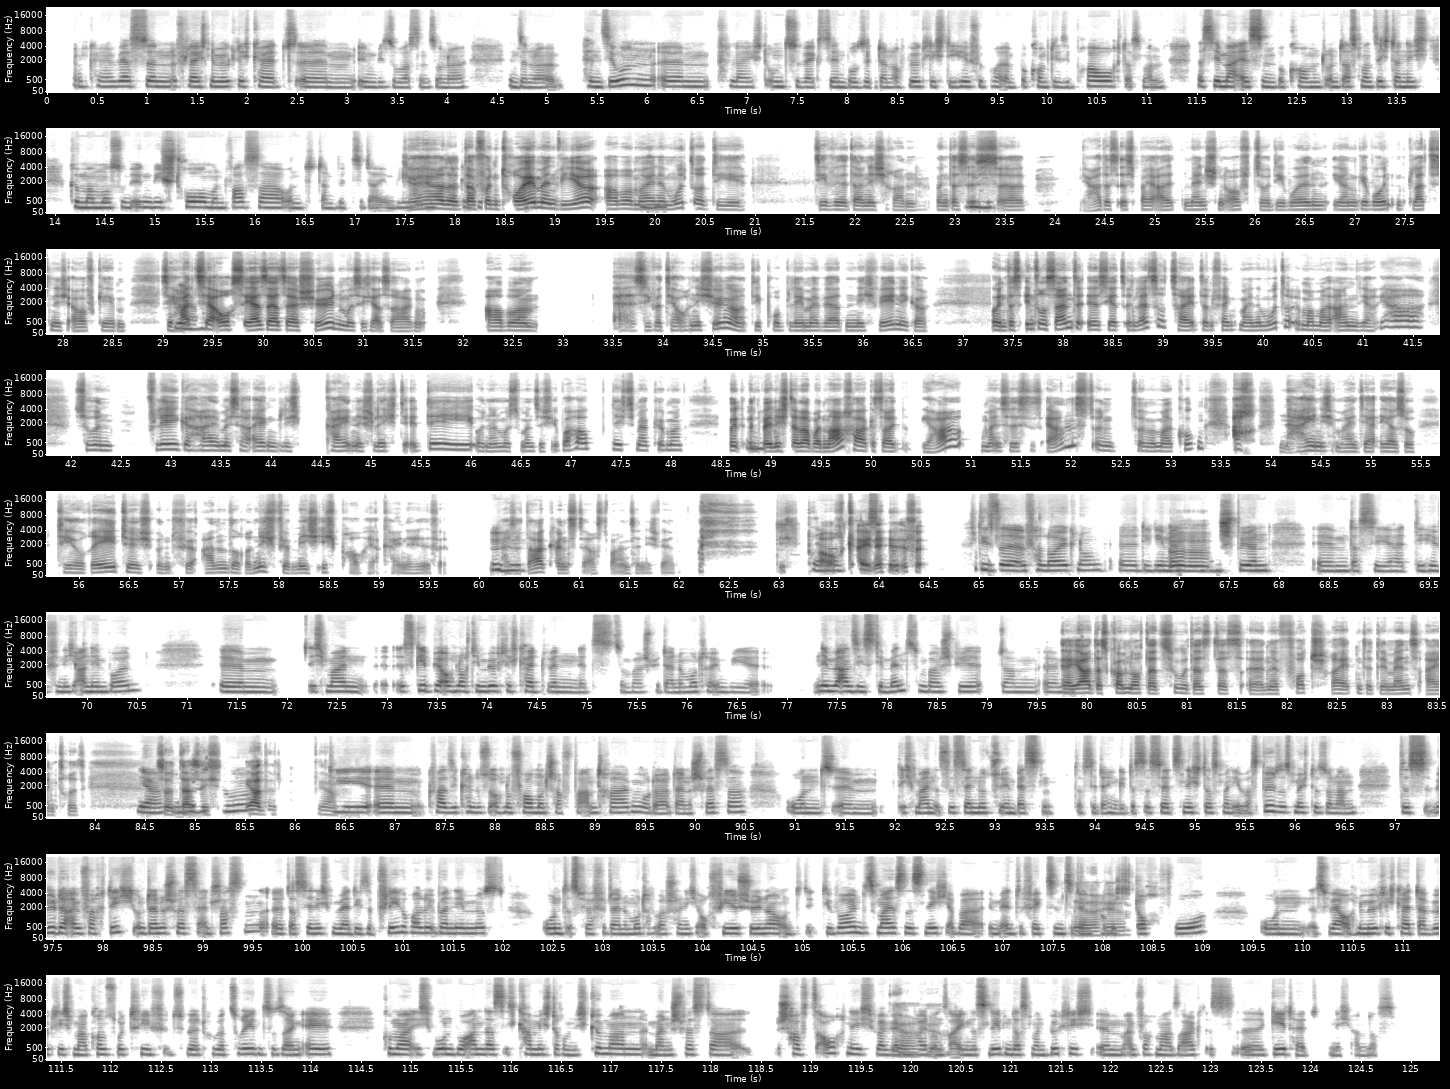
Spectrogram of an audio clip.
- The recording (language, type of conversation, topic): German, advice, Wie kann ich die Pflege meiner alternden Eltern übernehmen?
- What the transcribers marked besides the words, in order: snort; put-on voice: "Ja, ja, so 'n Pflegeheim … nichts mehr kümmern"; chuckle; other background noise; snort; tapping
